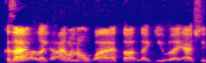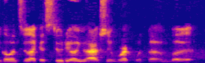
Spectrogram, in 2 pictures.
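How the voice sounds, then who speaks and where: A woman's voice: low voice, fast talker, bright, forceful tone, rough recording. An American woman hosting an interview show, talking casually and informally with some slang. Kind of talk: casual chat.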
